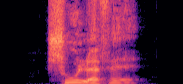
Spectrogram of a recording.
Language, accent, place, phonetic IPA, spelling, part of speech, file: German, Germany, Berlin, [ˈʃuːˌlœfl̩], Schuhlöffel, noun, De-Schuhlöffel.ogg
- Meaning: shoehorn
